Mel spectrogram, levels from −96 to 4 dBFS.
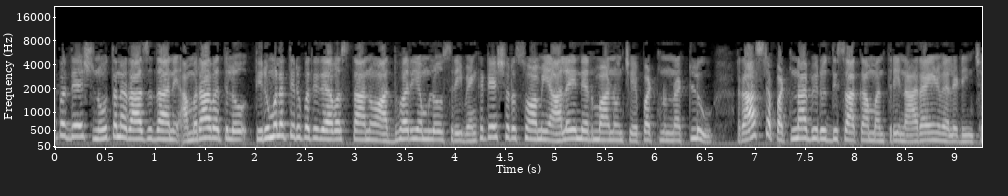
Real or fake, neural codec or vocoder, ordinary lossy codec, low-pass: real; none; none; none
